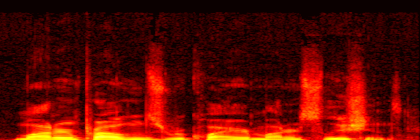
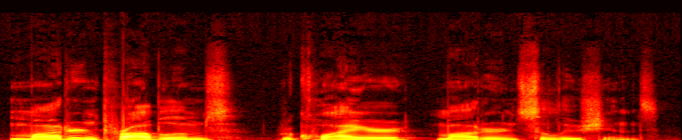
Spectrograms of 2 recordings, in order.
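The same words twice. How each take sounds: First: Throwaway remark. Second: Slow, deliberate "Modern problems require modern solutions."; quoted line. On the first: Retold or imitated. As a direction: say it like a passing aside. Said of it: "he just kinda said it as, like, a throwaway". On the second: Shown as a demonstration. Vlogger ending the episode on a quote: slow, deliberate read. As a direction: lean on each "modern". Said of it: "The quote".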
